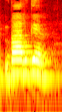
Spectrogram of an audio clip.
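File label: twenty, Santali, female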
